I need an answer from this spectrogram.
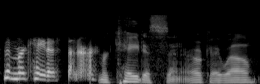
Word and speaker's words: Mercatus: It's the Mercatus Center.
